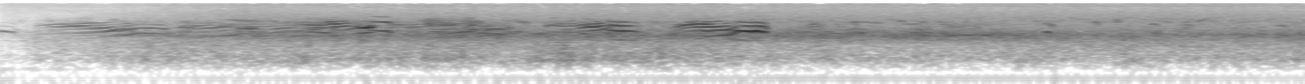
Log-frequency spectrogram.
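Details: Several Arctic skuas give nasal, wailing, overlapping calls in flight in quick bursts for about four seconds, with faint skylark song, sea wash and wind behind.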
